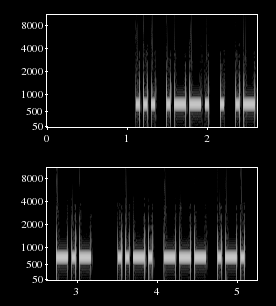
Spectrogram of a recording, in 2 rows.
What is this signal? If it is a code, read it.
Morse code, heard as a keyed tone, about 25 wpm, 700 Hz. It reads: SPEAK FOR
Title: Sentences from Top 1100 Words 25wpm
